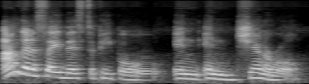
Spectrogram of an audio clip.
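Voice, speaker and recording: A woman's voice: low voice, very animated, moderate pace, fairly bright tone. A woman in her late thirties speaking on a candid livestream, blunt and profane, repeating her points for emphasis. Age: 30s. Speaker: livestream host.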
